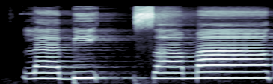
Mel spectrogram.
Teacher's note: Sebab ada alif didahului harokat fathah, maka huruf mim ini panjangnya hanya 2 harokat saja. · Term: mad tabi'i dhahiri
